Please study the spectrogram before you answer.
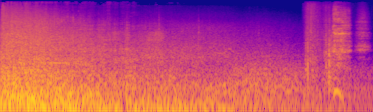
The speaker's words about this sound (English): Had that been an explosion?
